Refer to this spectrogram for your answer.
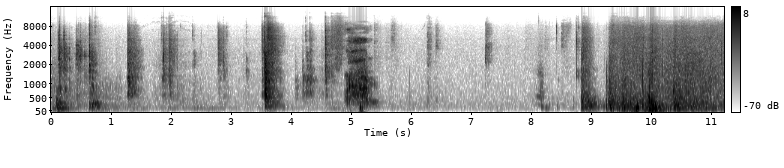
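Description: A door is locked: a series of sharp clicks and clunks from the door and its lock, scattered across several seconds, followed by a longer rustling, shuffling noise at the end.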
